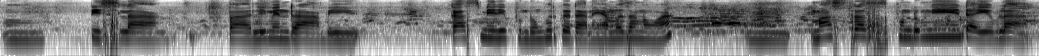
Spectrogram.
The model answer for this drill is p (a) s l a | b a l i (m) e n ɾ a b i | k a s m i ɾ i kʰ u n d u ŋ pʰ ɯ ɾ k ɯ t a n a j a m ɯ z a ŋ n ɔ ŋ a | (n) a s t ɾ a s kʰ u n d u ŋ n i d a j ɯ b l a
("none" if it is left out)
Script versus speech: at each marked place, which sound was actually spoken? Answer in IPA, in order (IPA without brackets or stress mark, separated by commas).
i, m, m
